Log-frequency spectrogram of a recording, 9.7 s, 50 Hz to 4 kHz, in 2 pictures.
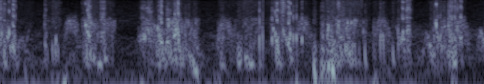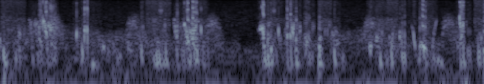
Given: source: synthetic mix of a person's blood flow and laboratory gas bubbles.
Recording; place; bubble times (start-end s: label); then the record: Doppler ultrasound of blood flow; subclavian vein
0.00-0.33 s: bubbles
0.45-0.61 s: bubbles
0.81-1.17 s: bubbles
1.38-2.00 s: bubbles
2.17-3.10 s: bubbles
3.24-3.89 s: bubbles
3.91-4.14 s: bubbles
4.27-4.66 s: bubbles
4.85-5.42 s: bubbles
5.57-5.86 s: bubbles
6.23-6.94 s: bubbles
7.42-7.99 s: bubbles
8.03-8.24 s: bubbles
8.50-9.21 s: bubbles
9.40-9.69 s: bubbles
From the record:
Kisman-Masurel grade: 242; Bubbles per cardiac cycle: several, 3 to 8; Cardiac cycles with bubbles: 100%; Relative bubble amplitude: moderate (0.250 to 0.450); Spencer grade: 3 (all of the cardiac periods contain showers or single bubble signals, but not dominating or overriding the cardiac motion signals); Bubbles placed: anywhere in the cardiac cycle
